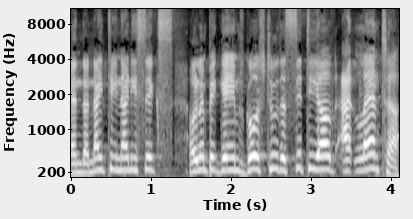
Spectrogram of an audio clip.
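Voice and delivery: put-on Spanish-accented announcer voice. Retelling the 1996 olympic host announcement, imitating the announcer with a spanish accent. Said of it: "he had a Spanish accent".

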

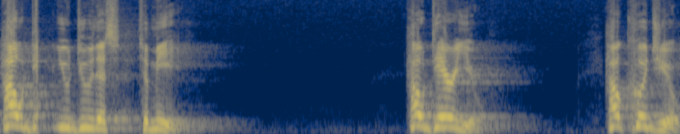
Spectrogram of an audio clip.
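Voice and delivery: high, loud, accusing outburst. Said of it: "in a simply accusatory way to say".

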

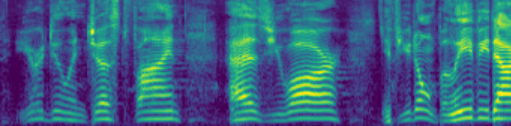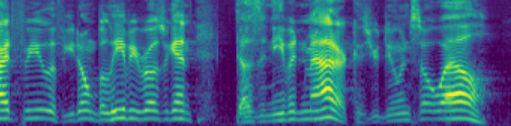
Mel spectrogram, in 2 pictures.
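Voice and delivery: put-on whispering tempter voice. Voicing the lie of commendation, imitating Satan whispering. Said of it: "This is where Satan whispers in our ears".

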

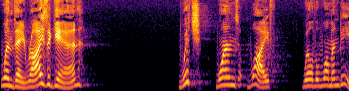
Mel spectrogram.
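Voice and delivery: acted dripping sarcasm. The speaker acts out the questioners' trick question to him, retelling a sarcastic question. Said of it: "that was dripping with sarcasm".

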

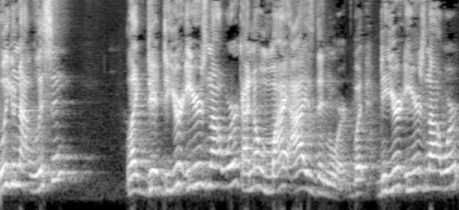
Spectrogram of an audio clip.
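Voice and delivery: mocking, sarcastic tone. Acting out the blind beggar answering the religious leaders: acting out a sarcastic reply. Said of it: "this guy's being purely sarcastic".

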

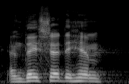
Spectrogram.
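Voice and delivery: ordinary delivery

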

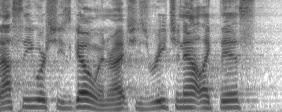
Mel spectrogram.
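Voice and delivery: ordinary talk

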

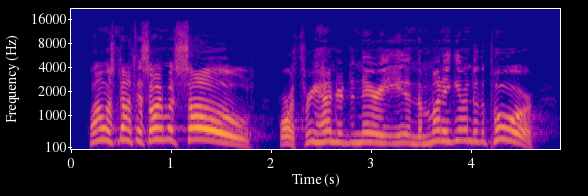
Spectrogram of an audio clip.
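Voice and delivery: loud, stretching out "sold". Retelling Judas's response to Mary anointing Jesus, in a loud voice as Judas. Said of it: "I can almost hear him in a loud voice".

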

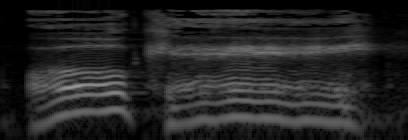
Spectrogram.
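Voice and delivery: put-on god voice, deep and dropped. Retelling how a boy answered his own prayer, deepened voice as God. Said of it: "Christopher deepened his voice and went".

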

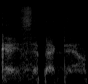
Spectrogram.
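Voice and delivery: quiet, breathy, hushed, near-silent whisper. Telling a joke about a sermon, he tells the congregation to sit down, quietly. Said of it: "he quietly says".

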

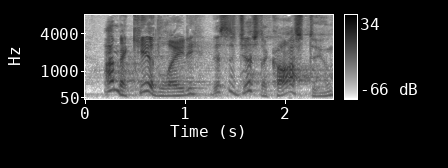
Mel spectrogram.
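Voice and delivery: put-on, very matter-of-fact, plain no-nonsense delivery. Retelling a costumed boy's answer to a lady, retelling a matter-of-fact reply. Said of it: "in a very matter of fact voice".

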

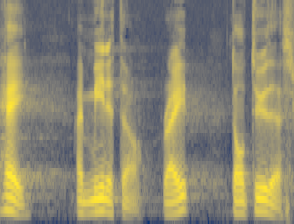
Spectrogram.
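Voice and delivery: strict, stern, fatherly laying-down-the-law tone. Acting out a dad warning his child: imitating a stern dad. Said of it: "he kinda looks at you with that stern look".

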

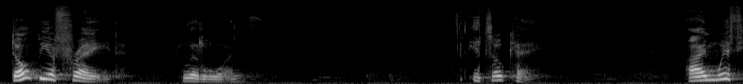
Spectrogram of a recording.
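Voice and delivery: soft, almost whispering. Reading a verse as a comforting word to a little one: Jesus almost whispering lovingly. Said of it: "he's almost whispering to us".

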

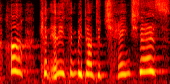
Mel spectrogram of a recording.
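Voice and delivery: put-on high little girl voice. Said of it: "in your little girl voice".

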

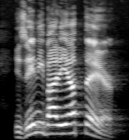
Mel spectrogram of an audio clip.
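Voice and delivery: very loud, very high-pitched calling yell. Telling a joke, voicing someone dangling from a branch: yelling out. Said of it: "and he yells out".

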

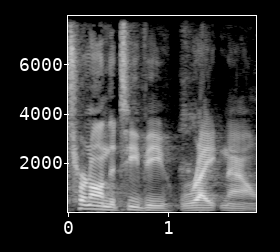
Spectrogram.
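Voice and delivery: put-on low, quiet, urgent, insistent, emphatic delivery. Recalling the father's morning phone call, the speaker retells his words in an emphatic tone. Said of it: "with the most emphatic tone in his voice".

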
